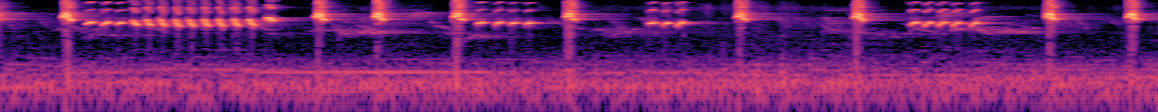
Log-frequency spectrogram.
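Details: Sunbird known locally as kolibri ninja, singing its sharp, shrill 'tembakan' shooting notes: a rapid burst of high piercing twittered notes, then single sharp ticks and short trilled bursts spaced about half a second apart.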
